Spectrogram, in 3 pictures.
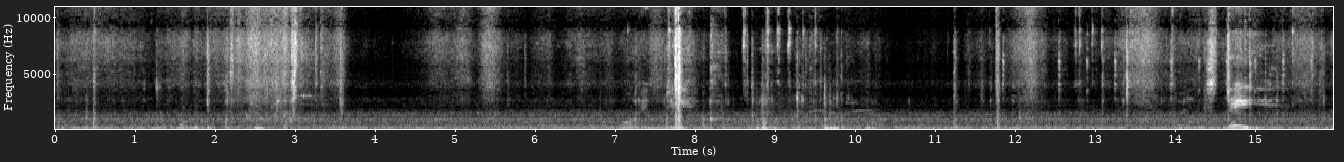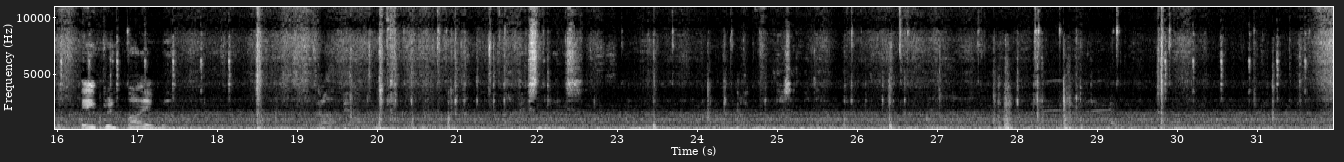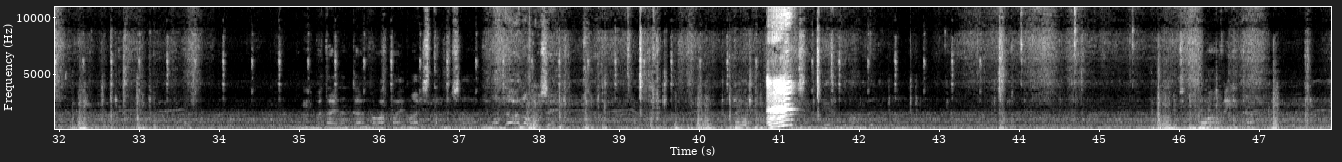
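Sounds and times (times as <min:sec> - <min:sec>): car engine hum: 0:00.0 - 0:28.4.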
